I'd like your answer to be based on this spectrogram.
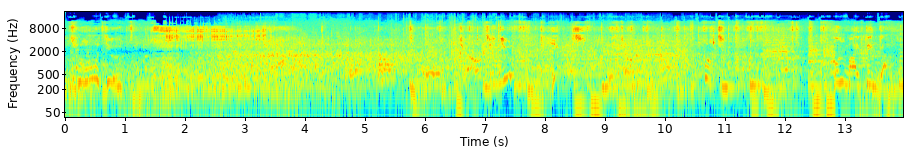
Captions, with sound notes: What's wrong with you? (breaking wind loudly) - Oh... - Geraldine you pig! (audience laughing) - Wait. - What? - Pull my finger.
